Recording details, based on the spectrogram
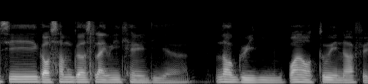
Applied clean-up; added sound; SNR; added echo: neural mask model DeepFilterNet 3.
